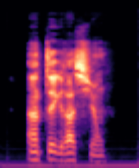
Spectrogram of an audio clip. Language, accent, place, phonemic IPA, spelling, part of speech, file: French, France, Lyon, /ɛ̃.te.ɡʁa.sjɔ̃/, intégration, noun, LL-Q150 (fra)-intégration.wav
- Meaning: integration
